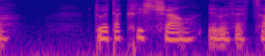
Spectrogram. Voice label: "crisial", Welsh

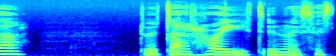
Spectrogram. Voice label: "rhoid", Welsh

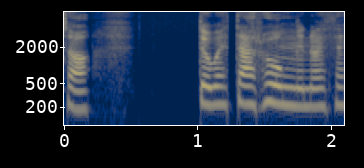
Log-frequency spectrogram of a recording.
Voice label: "rhwng", Welsh

